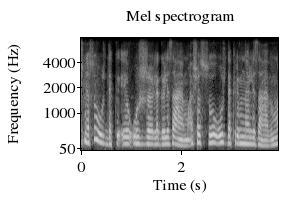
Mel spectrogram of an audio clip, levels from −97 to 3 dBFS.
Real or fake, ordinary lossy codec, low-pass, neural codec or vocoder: real; Opus, 32 kbps; 7.2 kHz; none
